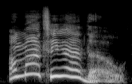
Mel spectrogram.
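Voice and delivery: very high squeal of a tipsy man; giddy drunk exclaiming. Acted. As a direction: squeak the word in drunken delight. Drunk Fortunato repeating excitedly.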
